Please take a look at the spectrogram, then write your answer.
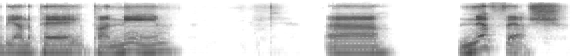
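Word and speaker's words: נֶפֶשׁ: Nefesh. Now we got that Muna there, so yeah, it's going to definitely be on that.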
